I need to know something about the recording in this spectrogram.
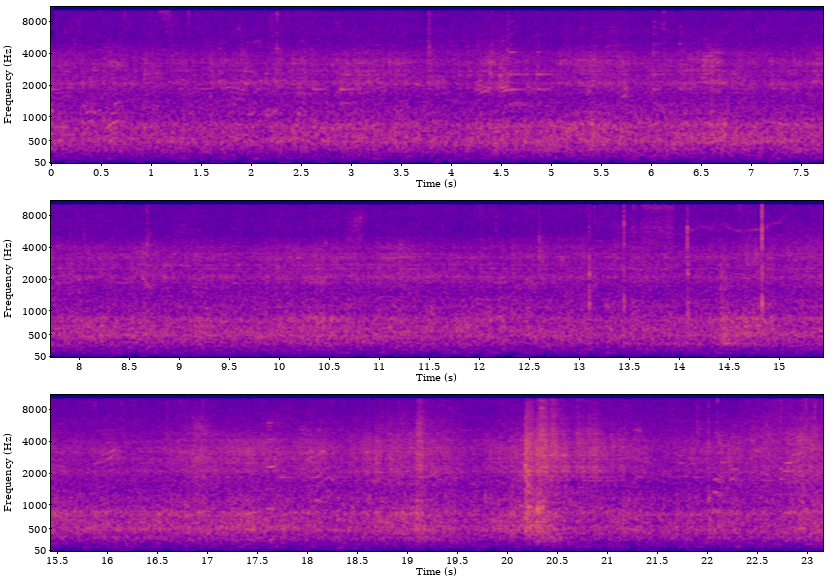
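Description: Double-stack container freight train rolling across a steel trestle viaduct: a steady rumble of wheels on rail. There is a brief louder burst near the end.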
